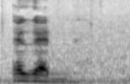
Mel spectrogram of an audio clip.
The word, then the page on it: ecen: Aneityum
